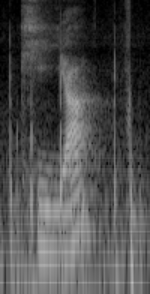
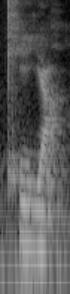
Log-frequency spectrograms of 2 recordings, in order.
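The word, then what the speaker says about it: きゃ: So we we call this the contracted sound. So if we pronounce as a ka is two mora, right? Two breath. Kia Kia is two is two mora but we don't want to read them as two mora we want to read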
